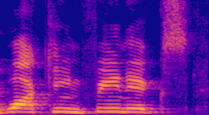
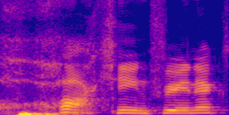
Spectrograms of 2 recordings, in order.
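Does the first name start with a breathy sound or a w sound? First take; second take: w sound; breathy. First: The first name starts with a plain w sound. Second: The first name starts with a rolled, breathy sound. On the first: "in which case people hear Walking Phoenix" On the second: "I either roll it and breathe the"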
